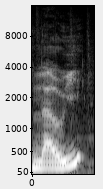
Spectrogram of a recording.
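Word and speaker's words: Naoe: disait l'héroine devrait s'appeler naoé qui se prononce naoi mais il pourrait être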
